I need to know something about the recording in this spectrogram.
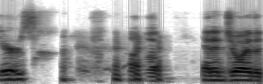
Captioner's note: laughs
